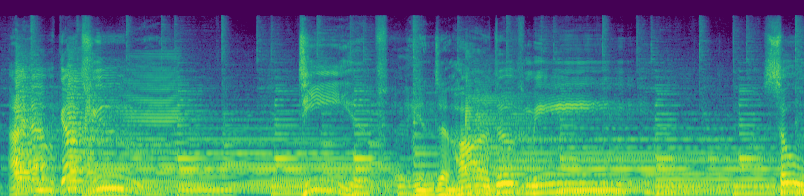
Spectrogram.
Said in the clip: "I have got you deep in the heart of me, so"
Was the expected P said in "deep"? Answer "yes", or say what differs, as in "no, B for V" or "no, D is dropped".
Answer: no, P is dropped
